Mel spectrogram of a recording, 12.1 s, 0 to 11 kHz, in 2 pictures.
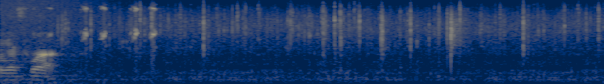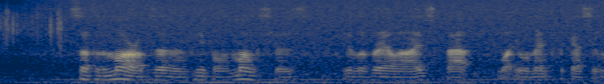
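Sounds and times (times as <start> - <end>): campfire crackling: 0.0 - 12.0.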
